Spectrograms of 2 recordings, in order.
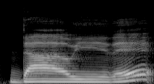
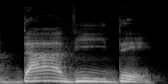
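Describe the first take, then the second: First: The V is soft and weakly pronounced. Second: The V is strong and clearly pronounced. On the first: The speaker calls it wrong. "quindi non Davide" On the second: The speaker calls it right. "anche una V bella forte"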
